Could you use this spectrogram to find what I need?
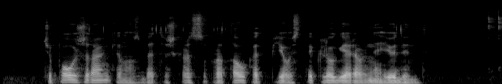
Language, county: Lithuanian, Marijampolė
